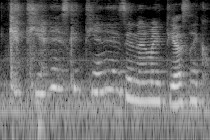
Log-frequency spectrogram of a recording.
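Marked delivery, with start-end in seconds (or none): 0.1-1.6 high-pitched imitation of mom asking urgently; worried mom. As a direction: voice an alarmed mom up high, without shouting. Mom outside door while daughter screams.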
